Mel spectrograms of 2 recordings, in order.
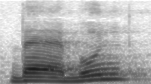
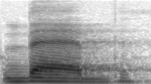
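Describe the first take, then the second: First: The word ends with an added -un sound. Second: The word ends bare on the b sound. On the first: The speaker calls it wrong. "digo babun, no" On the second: The speaker calls it right. "solo bab"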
